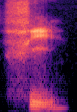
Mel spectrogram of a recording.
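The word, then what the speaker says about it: phi: We pronounce it fi.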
